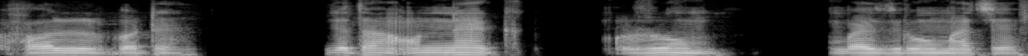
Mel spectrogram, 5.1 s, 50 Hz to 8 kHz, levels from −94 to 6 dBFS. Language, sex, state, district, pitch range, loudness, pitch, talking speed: Bengali, male, West Bengal, Malda, 105-115 Hz, -18 LUFS, 110 Hz, 105 wpm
